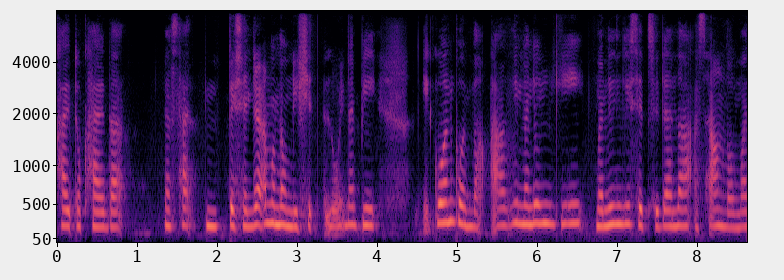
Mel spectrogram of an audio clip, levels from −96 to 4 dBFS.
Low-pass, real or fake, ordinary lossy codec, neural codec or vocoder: none; fake; none; codec, 16 kHz, 1 kbps, FreqCodec, larger model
